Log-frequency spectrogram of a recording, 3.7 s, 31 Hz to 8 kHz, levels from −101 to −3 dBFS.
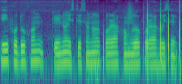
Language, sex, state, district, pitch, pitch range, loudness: Assamese, male, Assam, Sonitpur, 125 Hz, 120-135 Hz, -28 LUFS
